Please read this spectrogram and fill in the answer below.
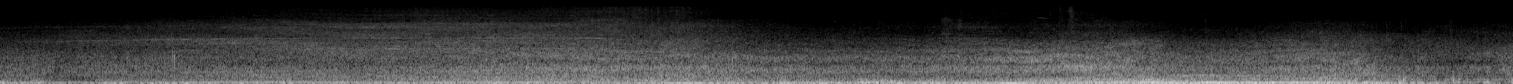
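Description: Road traffic passing at a busy junction: a steady low rumble of engines and tyres that swells as vehicles go by close, loudest about two-thirds of the way through.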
